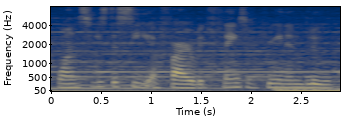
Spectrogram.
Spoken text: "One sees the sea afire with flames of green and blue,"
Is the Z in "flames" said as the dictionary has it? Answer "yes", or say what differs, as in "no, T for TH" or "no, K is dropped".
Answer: no, S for Z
